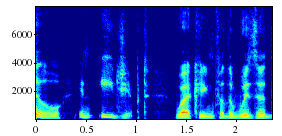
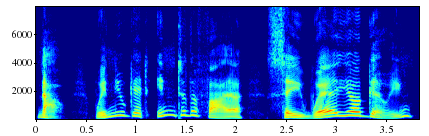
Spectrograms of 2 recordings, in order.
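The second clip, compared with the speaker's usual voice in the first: Mrs Weasley, instructing; 8 semitones higher, 5 dB louder than usual. A narrator's reading.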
